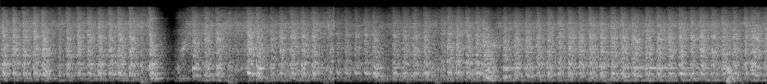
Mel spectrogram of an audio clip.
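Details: 2000 Ford Mustang 3.8 V6, new battery, new plugs and wires: steady starter churn about three beats a second, no catch, cranks but won't start; plug black and fuel-wet, occasional sputter, no codes, fuel pump heard running, cause unconfirmed.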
